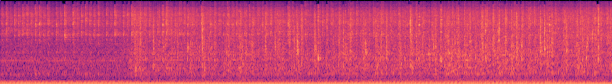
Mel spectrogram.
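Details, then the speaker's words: Farmall Super M tractor with retrofitted IH sickle mower on its original belt, first test: heavy steady low throb, then fast light clatter as the mower engages; runs smoothly, no knocks or strain. "Sounds like it'll work. Well, nothing's blown up, so let's head out to the field, give it a test."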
